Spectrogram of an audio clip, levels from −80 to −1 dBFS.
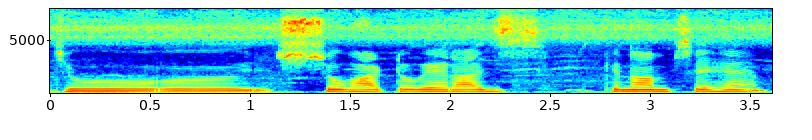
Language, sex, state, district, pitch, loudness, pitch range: Hindi, male, Madhya Pradesh, Katni, 170 Hz, -15 LUFS, 155-180 Hz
